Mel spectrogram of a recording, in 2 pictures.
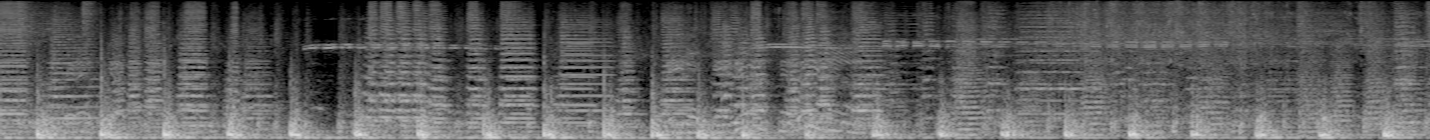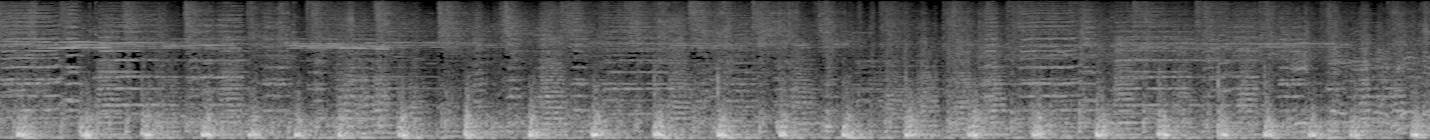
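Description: Brass band playing a morenada: trumpets and trombones carry the melody over a steady, heavy drum beat.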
